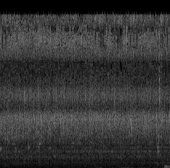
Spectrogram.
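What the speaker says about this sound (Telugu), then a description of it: "ఇప్పుడైతే కొద్దిగా వాటర్ వేసుకొని కలుపుకోండి ఫ్రెండ్స్." Water is poured into an egg curry in a home kitchen, a steady faint trickling stream with no talking.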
